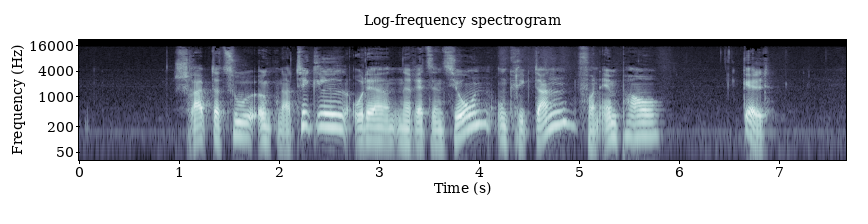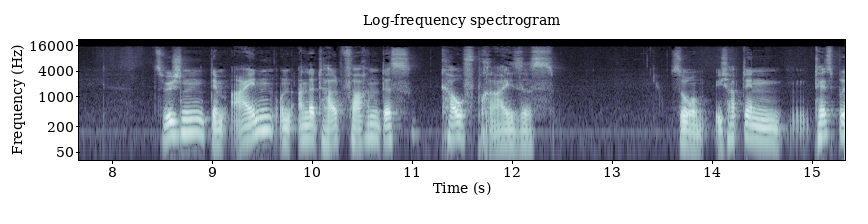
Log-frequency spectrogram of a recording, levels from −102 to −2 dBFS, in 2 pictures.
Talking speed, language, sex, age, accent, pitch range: 95 wpm, German, male, 40-59, German, 90-140 Hz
